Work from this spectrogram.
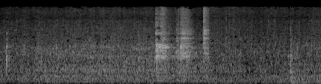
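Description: Whole cumin and ground dried coriander roast in a pot for cauliflower and mutton curry, a soft low hiss under a few quick scraping stirs and metallic clinks clustered near the middle.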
